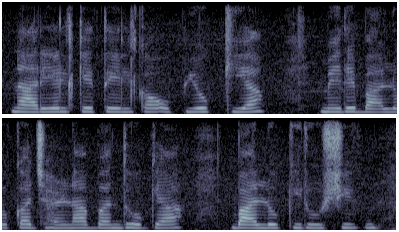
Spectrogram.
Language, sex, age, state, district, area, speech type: Hindi, female, 18-30, Madhya Pradesh, Betul, urban, spontaneous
